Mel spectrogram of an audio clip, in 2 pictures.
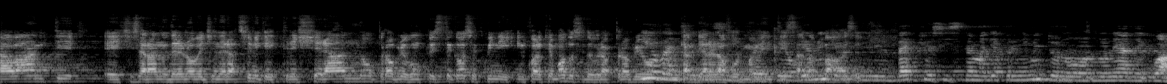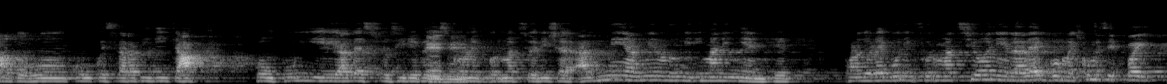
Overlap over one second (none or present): present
